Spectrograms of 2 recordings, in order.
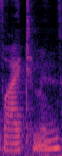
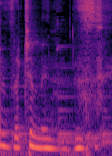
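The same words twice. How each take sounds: First: It is said in an American accent. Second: It is said in a South African accent. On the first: "as the Americans say" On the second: "I'm from South Africa, so we say vitamins"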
